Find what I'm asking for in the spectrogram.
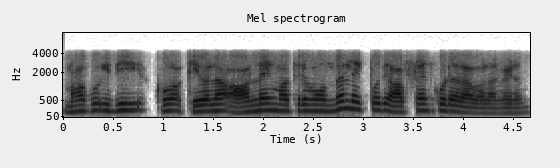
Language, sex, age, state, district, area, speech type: Telugu, male, 30-45, Telangana, Nizamabad, urban, conversation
